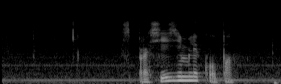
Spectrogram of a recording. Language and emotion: Russian, neutral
